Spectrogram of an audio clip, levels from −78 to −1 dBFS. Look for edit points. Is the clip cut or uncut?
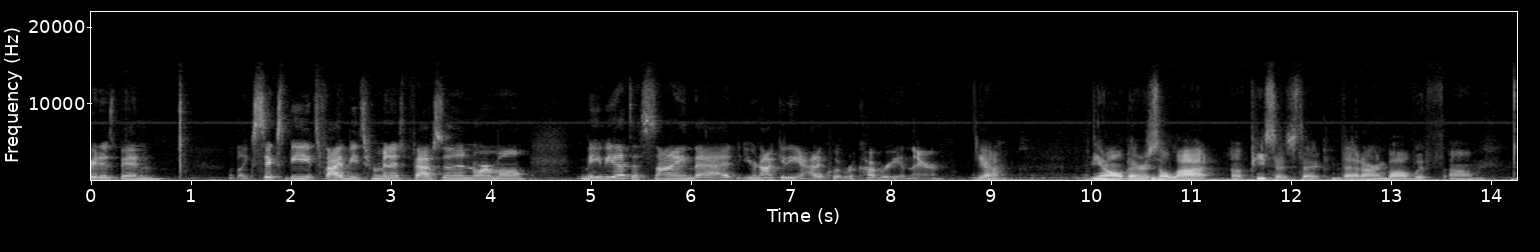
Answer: uncut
